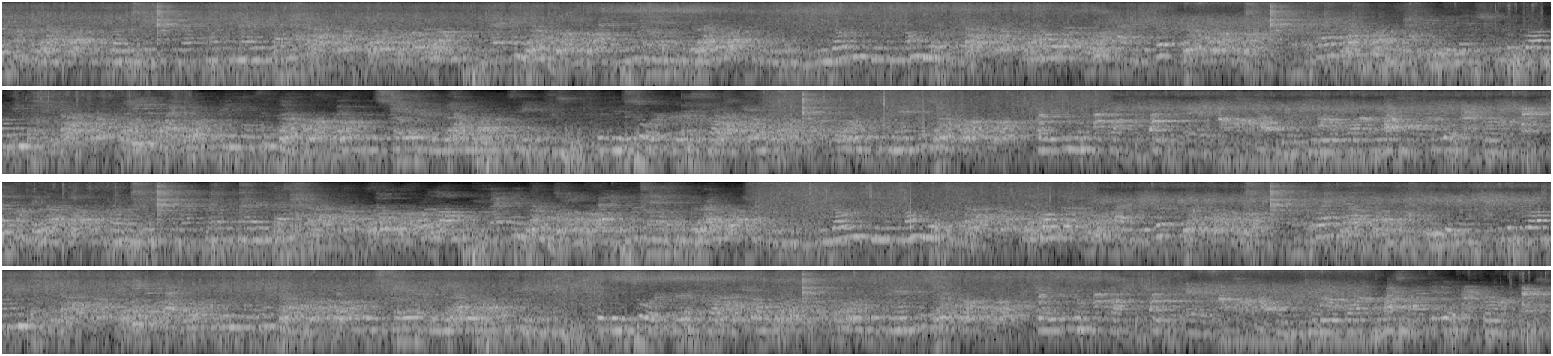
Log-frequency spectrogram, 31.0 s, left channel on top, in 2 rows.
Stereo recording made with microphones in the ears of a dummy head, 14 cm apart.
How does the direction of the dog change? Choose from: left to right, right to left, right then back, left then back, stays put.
stays put.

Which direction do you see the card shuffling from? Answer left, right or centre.
centre.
